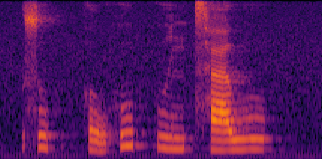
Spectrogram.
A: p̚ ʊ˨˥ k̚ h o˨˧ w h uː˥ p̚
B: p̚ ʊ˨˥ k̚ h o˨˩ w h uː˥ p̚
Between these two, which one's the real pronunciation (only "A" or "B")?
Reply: B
